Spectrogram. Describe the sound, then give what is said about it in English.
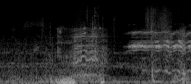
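A horse neighs, a loud, high wavering whinny with strong harmonics filling the second half, preceded by a lower, rougher burst of snorting noise. “Oh, horsey. Mad horsey.”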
